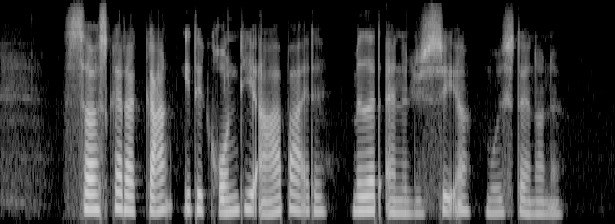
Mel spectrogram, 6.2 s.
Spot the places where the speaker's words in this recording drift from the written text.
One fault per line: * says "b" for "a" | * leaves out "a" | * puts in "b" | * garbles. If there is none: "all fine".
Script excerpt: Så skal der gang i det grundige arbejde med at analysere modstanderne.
all fine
